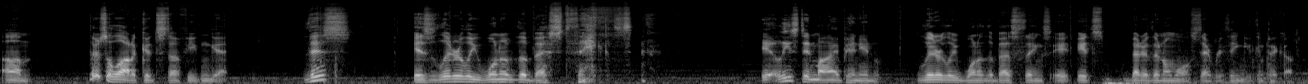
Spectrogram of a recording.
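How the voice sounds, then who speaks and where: Speaking at a moderate pace in a low voice, a man runs a let's play with casual, joking commentary. His banter is wry and playful, and he reads the on-screen game text aloud.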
